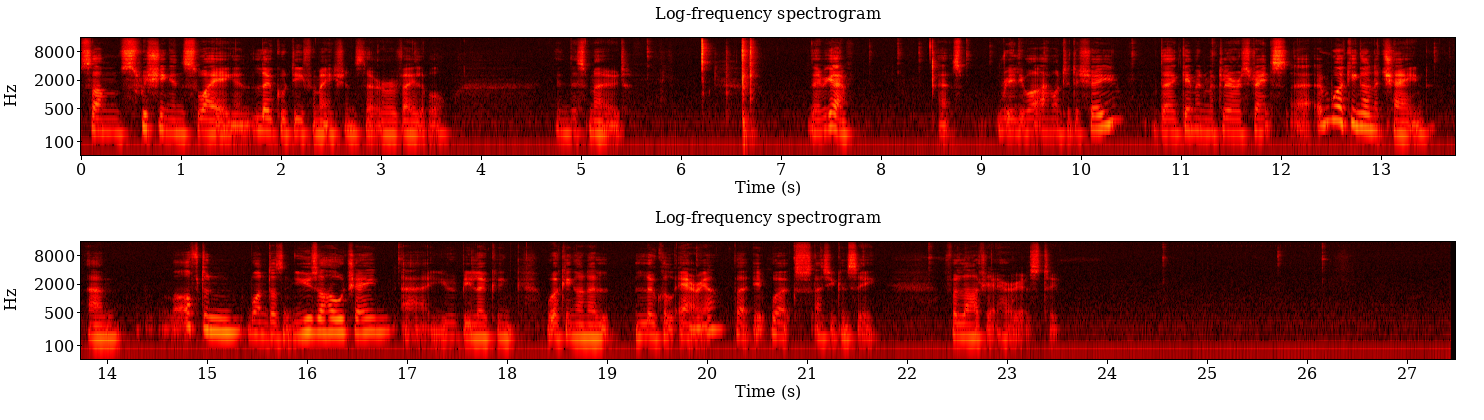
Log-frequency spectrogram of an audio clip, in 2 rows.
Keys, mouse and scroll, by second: 3.3-5.9 drag, 6.7 Return, 7.9-9.6 right drag, 8.4-9.0 drag, 9.6-10.7 drag, 10.9-11.5 drag, 11.6 right click, 13.5-17.1 drag, 19.9-21.1 drag, 21.1-22.4 right drag, 21.6-22.4 drag, 23.2-24.7 drag, 25.7-26.3 drag, 27.4 click.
